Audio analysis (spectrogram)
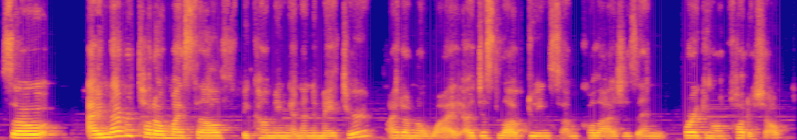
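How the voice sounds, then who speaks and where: A woman's voice: medium pitch, moderate pace, creaky, few pauses, darkish tone, faint music behind. A woman from Turkey with a Turkish accent, chatting casually as a guest artist about her own work on a live stream. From Turkey, Istanbul. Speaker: guest illustrator and digital artist. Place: at home, remote video call.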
